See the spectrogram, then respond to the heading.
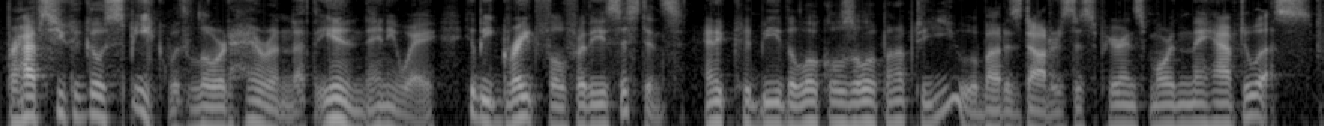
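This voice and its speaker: A man's voice: on the low side, animated, fast, hardly any pauses, close to an everyday voice. A man voicing a weary, grumbling town guard in a fantasy video game.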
